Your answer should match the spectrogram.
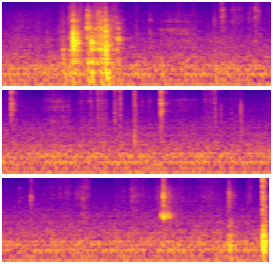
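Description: Scissors snipping: a quick run of sharp cuts about a second in, then faint scattered clicks of handling and one more sharp snip near the end.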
